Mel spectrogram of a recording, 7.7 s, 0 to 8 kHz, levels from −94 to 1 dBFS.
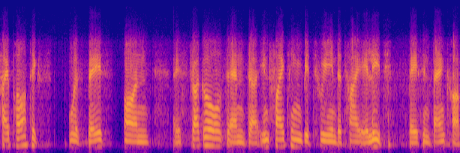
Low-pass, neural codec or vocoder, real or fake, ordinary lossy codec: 7.2 kHz; none; real; Opus, 64 kbps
